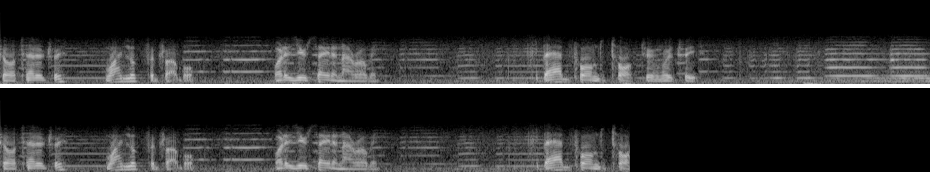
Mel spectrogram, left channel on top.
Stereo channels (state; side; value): drops out; right; at 6.3 s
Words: your territory. Why look for trouble? What did you say to Nairobi? It's bad form to talk during retreat.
